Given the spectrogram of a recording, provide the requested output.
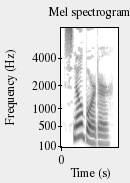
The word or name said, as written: snowboarder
